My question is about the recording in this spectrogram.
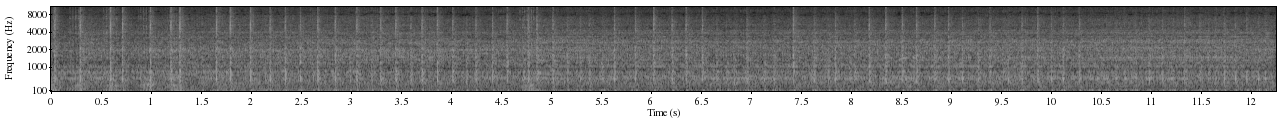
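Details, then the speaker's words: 1974 Bultaco Alpina 350 two-stroke, sitting 6–10 years with high compression and the compression release unhooked, started using starting fluid: crisp, regular popping that settles into a steady idle and keeps running on its own. "She runs. Woo. She's a runner. Guess all she needed was a little bit of an encouragement. So, starting fluid helped to start it. It seemed like it was running off its own fuel after that."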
